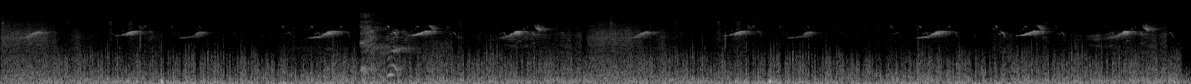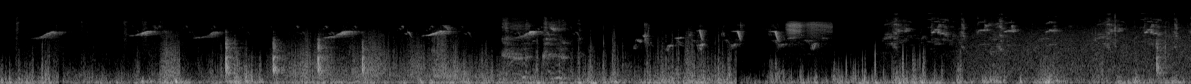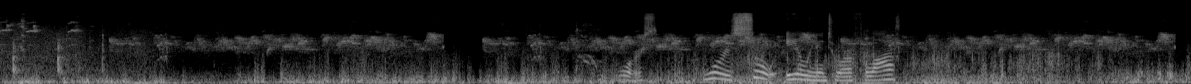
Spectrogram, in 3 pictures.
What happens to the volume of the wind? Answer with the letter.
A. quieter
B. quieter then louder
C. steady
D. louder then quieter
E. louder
C.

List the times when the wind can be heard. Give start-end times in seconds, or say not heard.
0.0-35.6.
